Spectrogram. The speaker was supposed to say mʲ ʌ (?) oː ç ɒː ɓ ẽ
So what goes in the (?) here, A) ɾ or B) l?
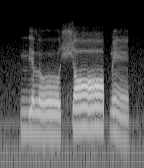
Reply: B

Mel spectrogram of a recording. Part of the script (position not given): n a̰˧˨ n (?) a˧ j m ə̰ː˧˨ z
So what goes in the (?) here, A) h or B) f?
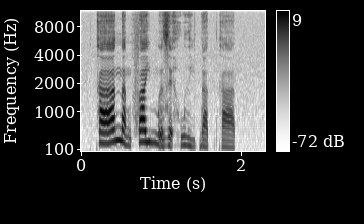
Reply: B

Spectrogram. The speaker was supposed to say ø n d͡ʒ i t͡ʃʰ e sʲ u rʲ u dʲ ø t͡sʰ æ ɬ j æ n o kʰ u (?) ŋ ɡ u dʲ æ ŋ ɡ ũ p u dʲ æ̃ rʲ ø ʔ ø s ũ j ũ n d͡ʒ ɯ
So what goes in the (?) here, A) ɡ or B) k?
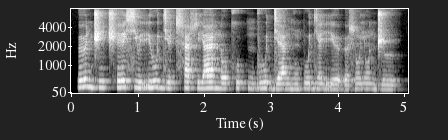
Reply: B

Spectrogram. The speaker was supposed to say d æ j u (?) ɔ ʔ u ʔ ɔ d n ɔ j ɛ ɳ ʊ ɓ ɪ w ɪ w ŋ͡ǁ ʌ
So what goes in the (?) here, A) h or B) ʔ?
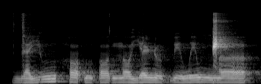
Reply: A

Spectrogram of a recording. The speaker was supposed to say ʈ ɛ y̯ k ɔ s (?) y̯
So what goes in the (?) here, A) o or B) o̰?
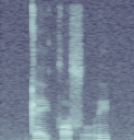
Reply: B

